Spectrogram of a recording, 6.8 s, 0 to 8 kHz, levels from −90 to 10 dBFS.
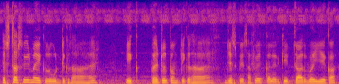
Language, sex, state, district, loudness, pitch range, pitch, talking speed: Hindi, male, Chhattisgarh, Bilaspur, -18 LUFS, 155-175 Hz, 165 Hz, 185 wpm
